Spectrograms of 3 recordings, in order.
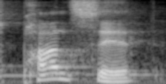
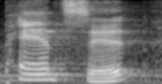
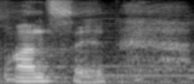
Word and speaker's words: pancit: are going to be preparing ponit beon that's ponit not pansit I hear a lot of you out there saying pansit but it's pronounced panit this is a dish that can be enjoyed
